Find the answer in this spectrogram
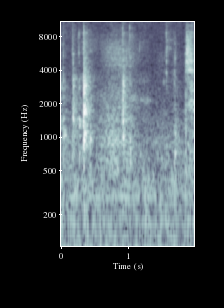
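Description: Computer keyboard keys being typed: a run of irregular keystroke clicks over a steady low hum.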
